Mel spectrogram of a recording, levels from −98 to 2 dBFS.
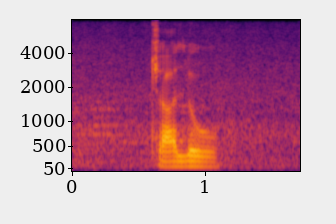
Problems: none marked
